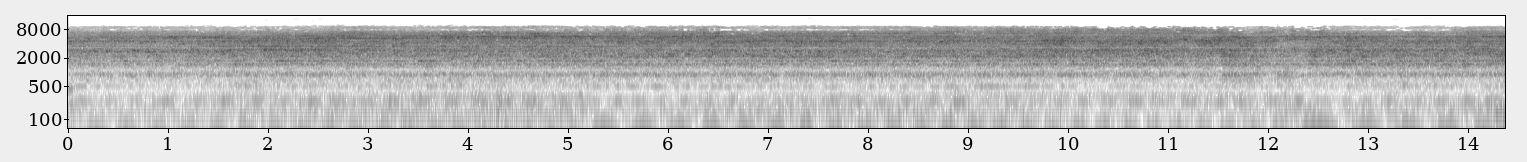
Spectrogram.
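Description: Carlisle CC glassworking torch's oxygen-fuel flame hissing steadily as borosilicate glass is heated in it, with a fast, even low flutter underneath.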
